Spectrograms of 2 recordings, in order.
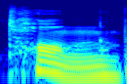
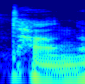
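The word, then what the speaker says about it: Tongue: I mean, the commentators were pronouncing his name as Tong, but I prefer it as Tung. I mean, yes, yeah. – Yeah. – Yeah, he's, that's how it's spelled. I mean, spelled, if it's Tong, it'd be T-O-N-G, right? – Exactly, yeah. Mm. So the U-E are there so that we know how, like, teaches people how to spell Tung.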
